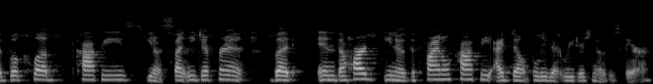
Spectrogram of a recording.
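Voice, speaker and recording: A woman speaks at a fairly quick pace with a medium pitch and fairly even intonation, and her loudness swings widely. She has an unremarkable speaking voice. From Florida. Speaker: novelist. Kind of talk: interview. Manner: casual, uses many fillers.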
